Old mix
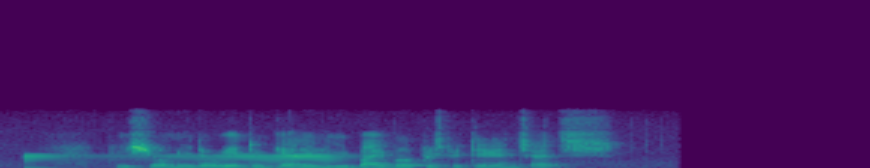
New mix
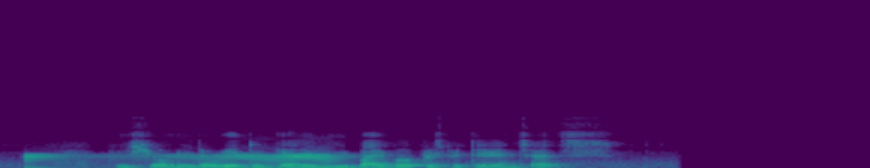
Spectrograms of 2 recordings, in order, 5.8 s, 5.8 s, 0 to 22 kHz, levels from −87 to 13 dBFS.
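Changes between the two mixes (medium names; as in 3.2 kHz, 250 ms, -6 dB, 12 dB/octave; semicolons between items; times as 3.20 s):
speech: add Savitzky-Golay filter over 41 samples; master: add tilt shelf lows +6.5 dB, about 1.1 kHz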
